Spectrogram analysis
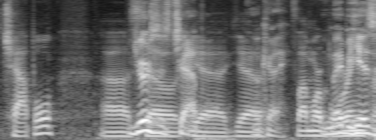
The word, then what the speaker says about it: Chappell: David David you know no that's actually it's pronounced Chapel yours is Chad yeah okay a lot more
